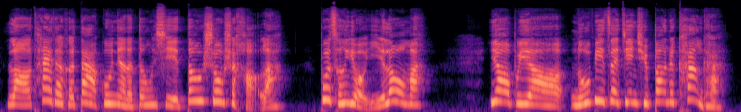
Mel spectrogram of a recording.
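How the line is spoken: Beaming, feigned respect. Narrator (Chinese): 两个仆妇眉开眼笑地说着，状似恭敬地道

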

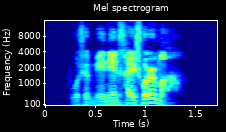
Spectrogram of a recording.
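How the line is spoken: Exclaiming. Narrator (Chinese): 白克龙叫了起来

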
